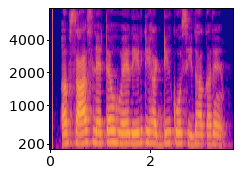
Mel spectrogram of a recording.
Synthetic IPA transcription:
ɐbsaːsleːt̪eɦʊeɾiːɽkiɦɐɖːikosiːd̪ʱakɐɾẽː

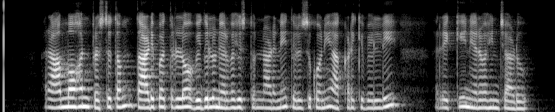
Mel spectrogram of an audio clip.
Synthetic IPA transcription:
ɾaːmːɔːɦɐnpɾɐst̪ut̪ɐmt̪aːɽipɐt̪ɾɐlo̞ːʋid̪uluniɾʋɐɦist̪unːaːɽɐnit̪e̞lusuko̞niɐkːɐɽikiʋe̞ɭːi | ɾe̞kːiniɾʋɐɦiɲt͡ʃaːɽu

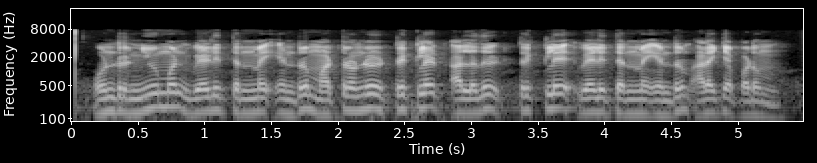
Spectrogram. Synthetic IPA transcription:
ɔndrɯnjuːmɐnʋeːɭɪt̪ːɐnmɐɪʔɛndrɯmːɐʈrɔndrɯʈɾɪkɭeʈ̚ɐlːɐðɯʈɾɪkleːʋeːɭɪt̪ːɐnmɐɪɛndrɯmʔɐ̰ɽɐɪkːɐpːɐɽɯm

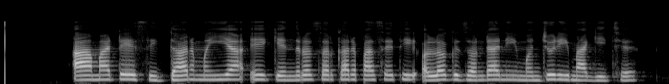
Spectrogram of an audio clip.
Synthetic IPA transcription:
amaʈesɪd̪ʱːaɾməijaʔekẽnd̪ɾəsəɾkaɾpaset̪ʰiʔələɡd͡ʒʱəɳɖanimənd͡ʒuɾimãɡit͡ʃʰe

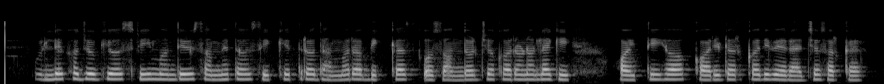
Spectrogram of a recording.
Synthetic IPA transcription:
ulːekʰɔd͡ʒoɡjɔsɾimɔnd̪iɾsɔmjɔt̪ɔsikʰːet̪ɾɔd̪ʱamɔɾɔbikasosɔnd̪ɔɾd͡ʒɔkɔɾɔɽ̃ɔlaɡi | ɔjt̪iɦɔkɔɾiɖɔɾkɔɾibeɾad͡ʒjɔsɔɾkaɾ

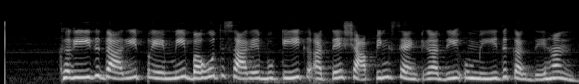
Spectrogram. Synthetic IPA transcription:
kʰəɾiːd̪d̪aːɾiːpɾeːmiːbəɦʊt̪saːɾeːbʊʈiːkət̪eːʃaːpɪ̃ŋɡsɛ̃ːɳʈɾãːd̪iːʔʊmːiːd̪kəɾd̪eːɦən

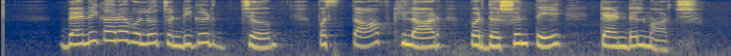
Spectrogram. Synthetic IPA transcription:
bɛːneɡaːɾaʋəlot͡ʃəɳɖiɡəɽt͡ɕəpəst̪aːʋkʰilaːɽpəɾd̪əɾʃənt̪e | kɛ̃ɳɖəlmaːɾt͡ʃ

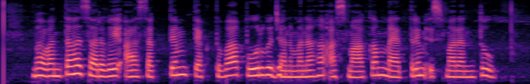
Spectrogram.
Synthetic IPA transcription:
bʱɐʋɐnt̪ɐɦɐ̆sɐɾʋeːʔaːsɐk̚t̪ɐmt̪jɐkt̪ʋaːpuːɾʋɐd͡ʒɐnmɐnɐɦɐ̆ʔɐsmaːkɐmːɛːt̪ɾimḭsmɐɾɐnt̪u

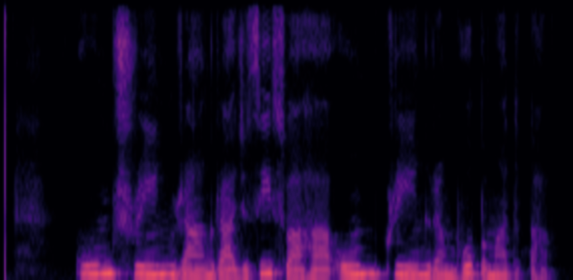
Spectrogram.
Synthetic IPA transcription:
oːmʃɾiːŋɡɾãːŋɡɾaːd͡ʒsiːsʋaːɦaʔoːmkɾiːŋɡɾɐ̃mbʱoːpɐmaːt̪ət̪ɐɦa

